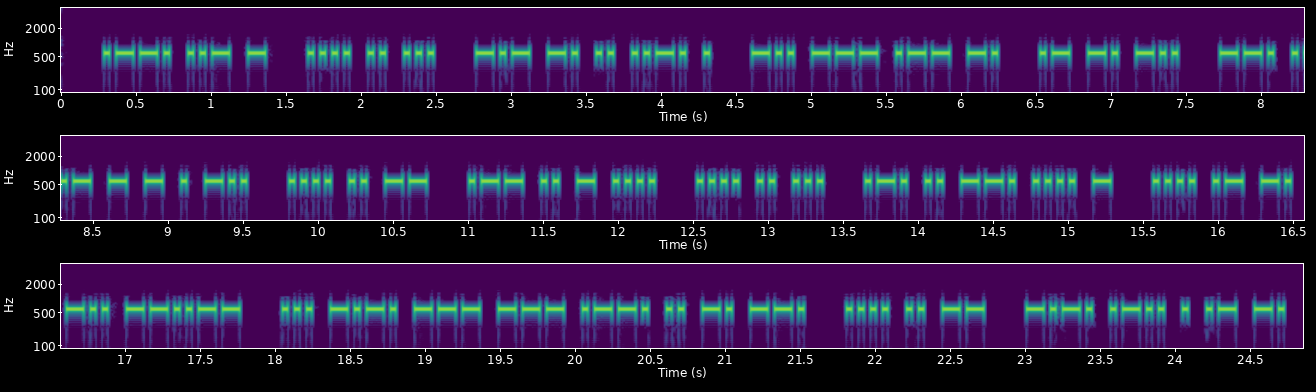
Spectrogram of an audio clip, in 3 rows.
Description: Morse code, heard as a keyed tone, about 30 wpm, 600 Hz. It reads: PUT HIS KNIFE DOWN AND GUTTED HIM WITH HIS RIGHT HAND, SCOOPING HIM CLEAN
